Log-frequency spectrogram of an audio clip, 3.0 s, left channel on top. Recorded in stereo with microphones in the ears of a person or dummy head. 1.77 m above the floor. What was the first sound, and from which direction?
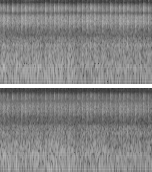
An engine running, 25° left (ahead or behind).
